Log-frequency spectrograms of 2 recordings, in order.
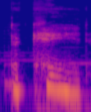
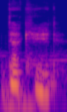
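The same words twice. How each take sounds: First: The stress is on the second syllable. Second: The stress is on the first syllable. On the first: "the emphasis is not on the first syllable, da. So that means it's on the second syllable, kade" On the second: "It's the first syllable"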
